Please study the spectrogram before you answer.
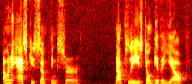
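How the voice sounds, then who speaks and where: A man playing an excitable, repentant Roman emperor with effusive, rhyming speech in amateur radio theater. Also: on the high side, normal speed. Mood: humble, eager.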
